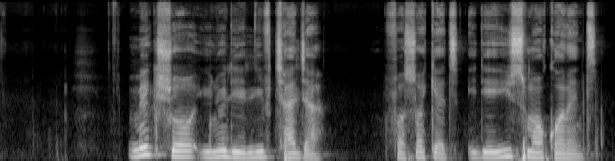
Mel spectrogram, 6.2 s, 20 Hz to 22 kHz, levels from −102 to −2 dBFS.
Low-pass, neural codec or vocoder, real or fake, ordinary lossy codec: none; none; real; none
